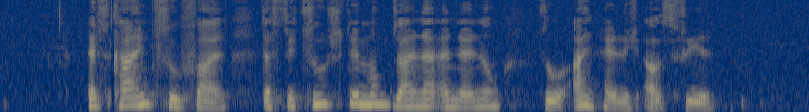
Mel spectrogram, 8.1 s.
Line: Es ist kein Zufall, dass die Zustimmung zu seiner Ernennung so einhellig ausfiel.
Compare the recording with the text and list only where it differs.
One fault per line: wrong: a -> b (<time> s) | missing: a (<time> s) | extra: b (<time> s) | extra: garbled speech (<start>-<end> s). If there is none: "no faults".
missing: ist (1.1 s)
missing: zu (3.9 s)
